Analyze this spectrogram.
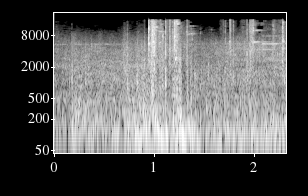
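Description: A sniper rifle fires a single loud shot.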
